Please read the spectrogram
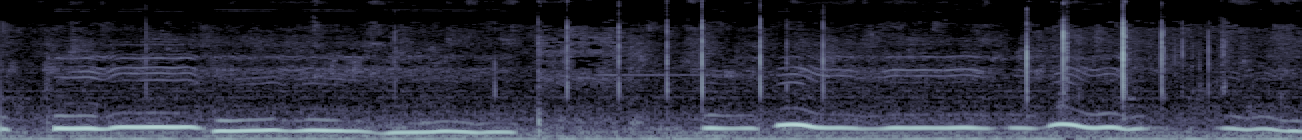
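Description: A person humming a wordless tune in held, gliding notes with short pauses. A few light clicks come in the second half.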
